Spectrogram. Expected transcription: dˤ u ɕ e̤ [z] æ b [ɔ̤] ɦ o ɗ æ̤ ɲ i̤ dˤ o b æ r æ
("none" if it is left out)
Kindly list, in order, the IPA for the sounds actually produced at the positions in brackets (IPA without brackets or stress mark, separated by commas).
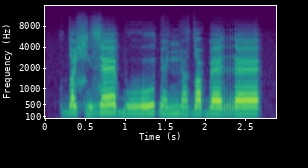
z, o̤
